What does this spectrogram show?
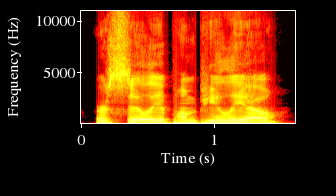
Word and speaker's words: Ersilia Pompilio: Ersilia Pompilio. Tell me I pronounced your name correctly, please.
